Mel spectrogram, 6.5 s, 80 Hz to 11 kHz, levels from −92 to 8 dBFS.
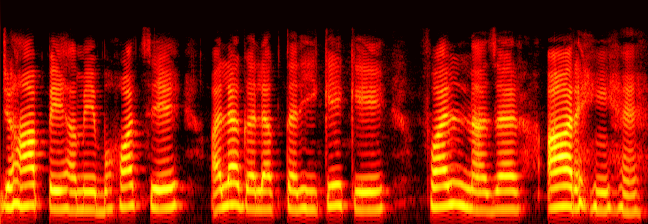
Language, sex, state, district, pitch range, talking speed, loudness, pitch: Hindi, female, Jharkhand, Palamu, 230-270 Hz, 130 wpm, -19 LUFS, 240 Hz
